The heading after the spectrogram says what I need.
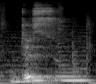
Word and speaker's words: dessous: And that's why I dug deeper and found out that I mispronounced the U letter for a very long time.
